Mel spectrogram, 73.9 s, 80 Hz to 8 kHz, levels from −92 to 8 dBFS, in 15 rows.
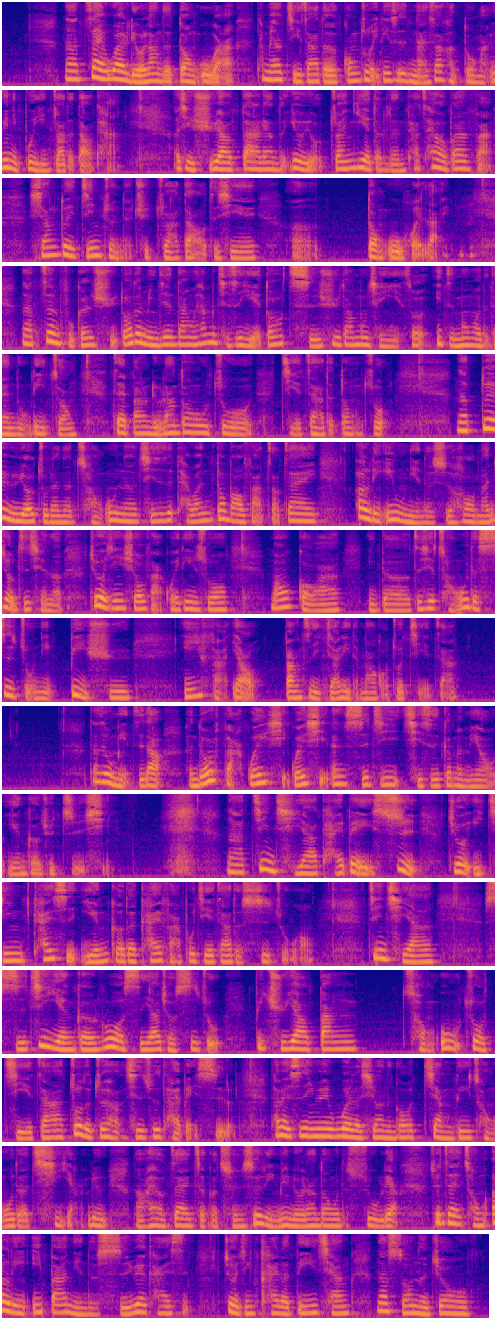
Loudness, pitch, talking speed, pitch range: -21 LUFS, 195 Hz, 270 characters per minute, 180-225 Hz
